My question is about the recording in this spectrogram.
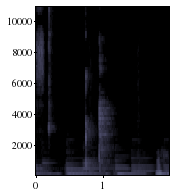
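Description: Soft background music with sustained notes over a slow-changing bass line, with a few light taps of a small knife cutting carrot on a wooden board.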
